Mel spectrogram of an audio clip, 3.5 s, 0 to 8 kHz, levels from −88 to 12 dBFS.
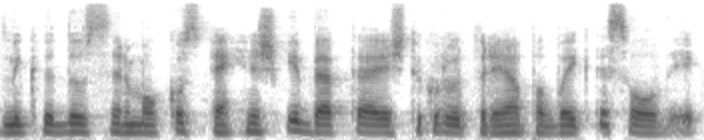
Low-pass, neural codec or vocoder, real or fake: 7.2 kHz; codec, 16 kHz, 0.5 kbps, X-Codec, HuBERT features, trained on LibriSpeech; fake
